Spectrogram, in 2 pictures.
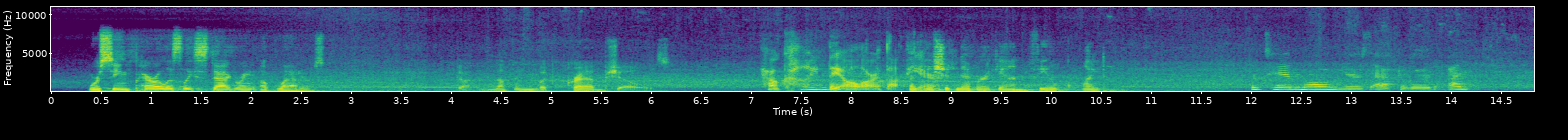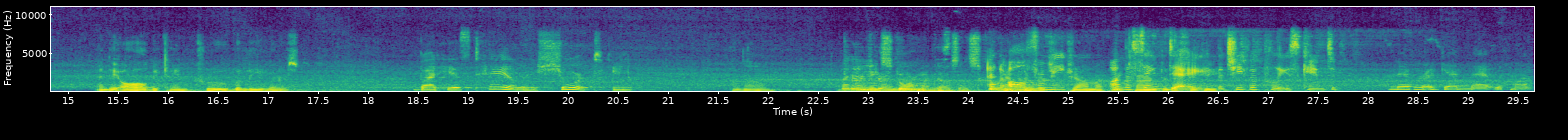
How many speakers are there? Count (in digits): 7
